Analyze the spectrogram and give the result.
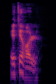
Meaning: etherol
- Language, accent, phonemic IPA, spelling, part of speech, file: French, France, /e.te.ʁɔl/, éthérol, noun, LL-Q150 (fra)-éthérol.wav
